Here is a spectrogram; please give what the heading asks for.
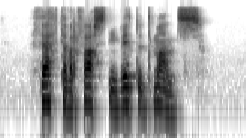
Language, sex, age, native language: Icelandic, male, 30-39, English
